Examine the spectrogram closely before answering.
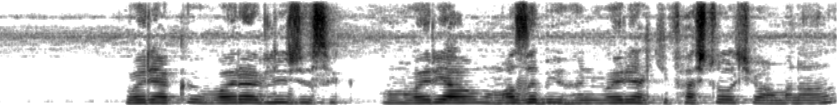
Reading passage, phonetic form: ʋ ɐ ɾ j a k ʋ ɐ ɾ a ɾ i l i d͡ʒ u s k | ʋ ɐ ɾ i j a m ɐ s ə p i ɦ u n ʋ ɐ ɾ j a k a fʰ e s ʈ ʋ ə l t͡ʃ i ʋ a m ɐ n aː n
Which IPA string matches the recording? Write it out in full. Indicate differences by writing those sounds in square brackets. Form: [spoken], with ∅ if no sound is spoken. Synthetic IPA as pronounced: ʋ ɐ ɾ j a k ʋ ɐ ɾ a ɾ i l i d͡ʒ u s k | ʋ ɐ ɾ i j a m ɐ [z] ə [b] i ɦ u n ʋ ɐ ɾ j a k [i] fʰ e s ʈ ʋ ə l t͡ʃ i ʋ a m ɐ n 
